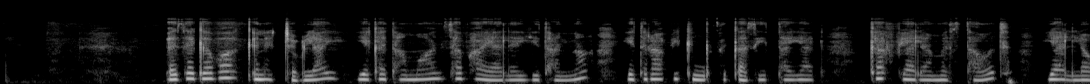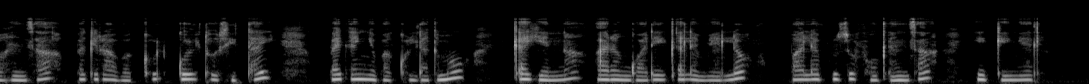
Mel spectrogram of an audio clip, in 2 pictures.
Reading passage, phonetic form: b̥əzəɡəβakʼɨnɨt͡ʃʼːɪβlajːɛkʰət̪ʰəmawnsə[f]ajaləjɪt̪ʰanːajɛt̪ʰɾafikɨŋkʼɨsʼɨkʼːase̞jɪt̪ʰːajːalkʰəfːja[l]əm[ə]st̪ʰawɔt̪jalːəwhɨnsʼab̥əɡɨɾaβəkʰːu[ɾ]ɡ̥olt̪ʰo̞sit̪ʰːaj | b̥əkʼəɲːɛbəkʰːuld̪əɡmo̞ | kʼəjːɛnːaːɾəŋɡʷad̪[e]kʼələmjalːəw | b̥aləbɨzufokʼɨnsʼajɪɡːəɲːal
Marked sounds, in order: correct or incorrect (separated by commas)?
correct, correct, correct, incorrect, correct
